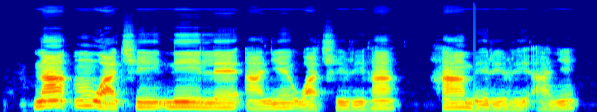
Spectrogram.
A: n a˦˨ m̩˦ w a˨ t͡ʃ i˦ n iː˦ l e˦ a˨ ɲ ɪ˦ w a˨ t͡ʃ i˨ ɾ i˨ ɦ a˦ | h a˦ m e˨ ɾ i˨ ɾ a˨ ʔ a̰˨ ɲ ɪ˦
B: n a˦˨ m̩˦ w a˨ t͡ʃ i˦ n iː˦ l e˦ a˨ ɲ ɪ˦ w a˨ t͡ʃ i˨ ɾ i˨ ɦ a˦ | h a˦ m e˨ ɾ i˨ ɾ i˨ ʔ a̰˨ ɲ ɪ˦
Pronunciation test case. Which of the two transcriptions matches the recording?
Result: B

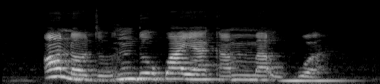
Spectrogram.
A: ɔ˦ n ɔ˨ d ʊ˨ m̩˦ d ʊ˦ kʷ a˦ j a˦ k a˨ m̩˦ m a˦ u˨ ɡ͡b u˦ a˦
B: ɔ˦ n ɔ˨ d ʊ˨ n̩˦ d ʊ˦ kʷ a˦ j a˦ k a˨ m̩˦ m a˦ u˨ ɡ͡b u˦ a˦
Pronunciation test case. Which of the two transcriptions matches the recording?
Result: B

